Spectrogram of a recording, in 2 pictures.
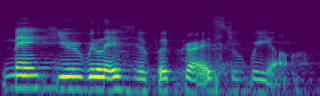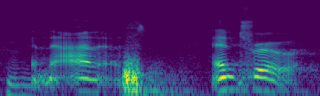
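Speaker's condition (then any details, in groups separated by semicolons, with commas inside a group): Friedreich's ataxia; diagnosed in twenties at u of m, progressive, wall-supported gait then wheelchair, service dog, no cure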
